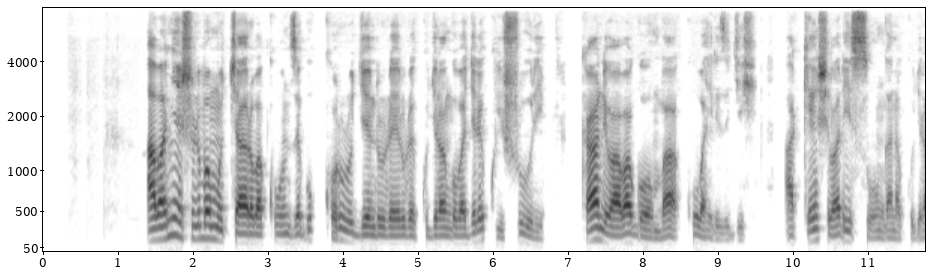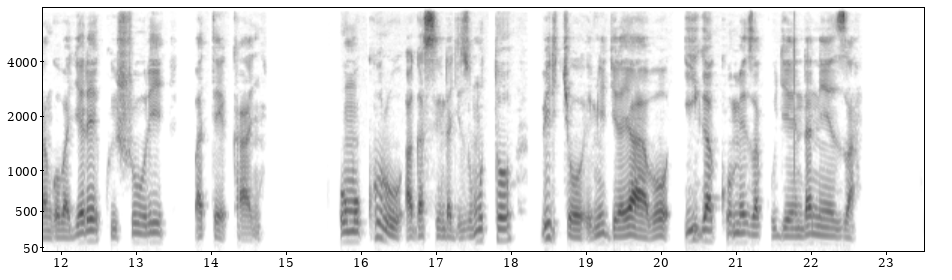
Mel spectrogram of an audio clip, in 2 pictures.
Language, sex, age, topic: Kinyarwanda, male, 36-49, education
